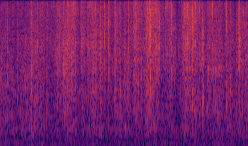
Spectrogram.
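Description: Plastic packaging bag crinkling and rustling as it is handled, a dense run of small crackles.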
